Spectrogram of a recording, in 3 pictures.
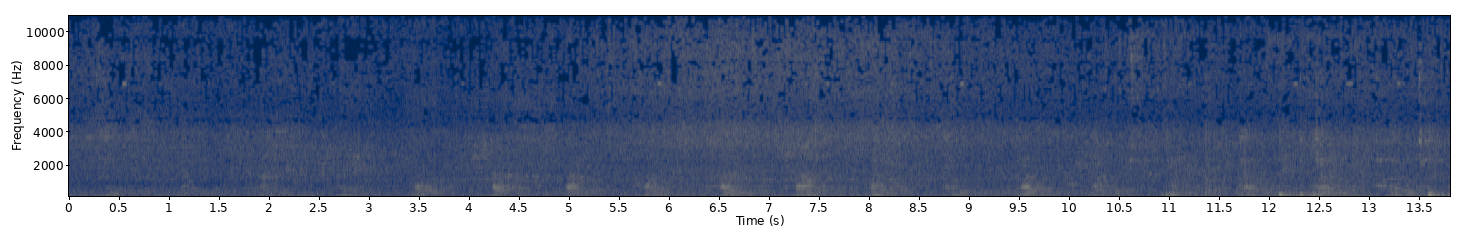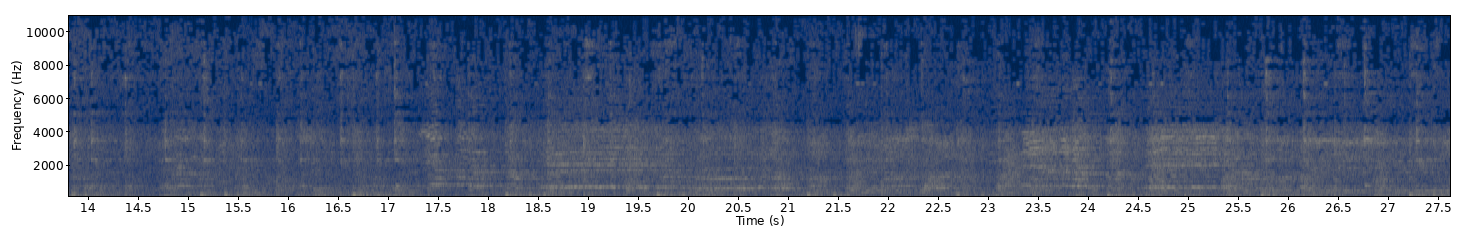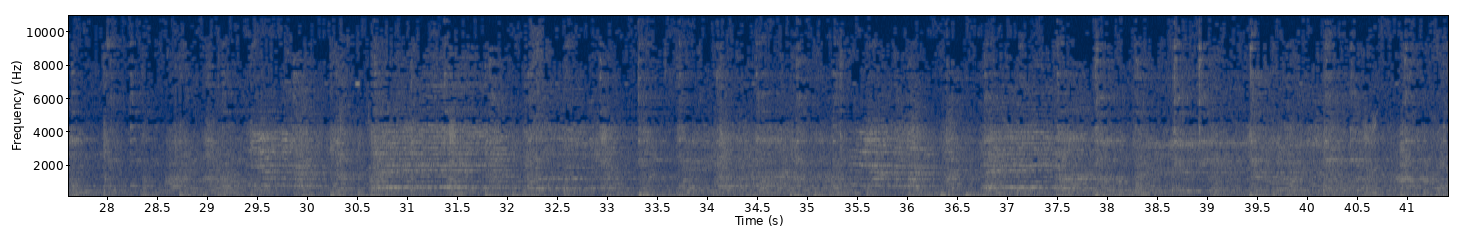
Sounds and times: amateur musicians playing and singing on the street 0:00.0 - 0:41.4

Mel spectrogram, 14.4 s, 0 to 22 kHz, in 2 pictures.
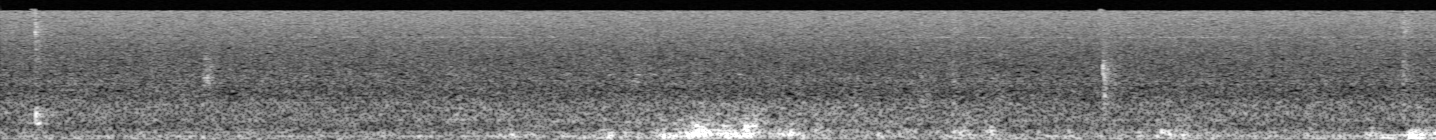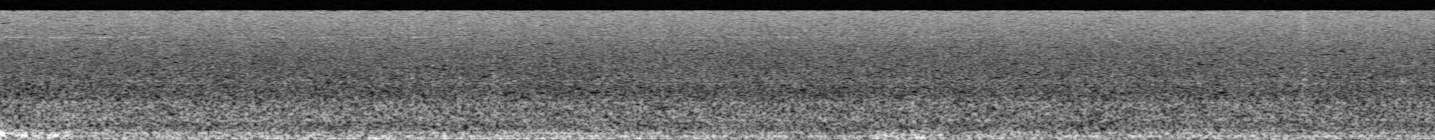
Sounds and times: rain 0:00.0 - 0:14.3
thunder 0:02.5 - 0:06.1
thunder 0:06.8 - 0:07.8

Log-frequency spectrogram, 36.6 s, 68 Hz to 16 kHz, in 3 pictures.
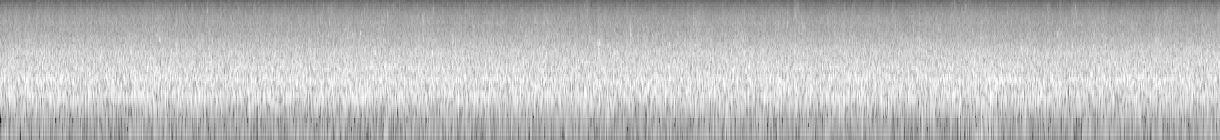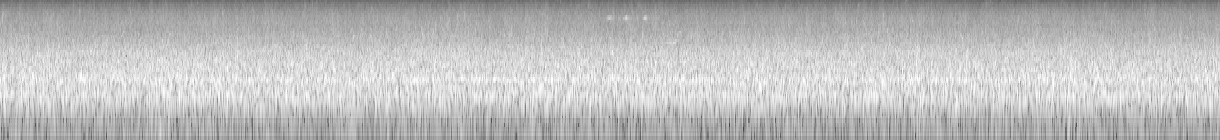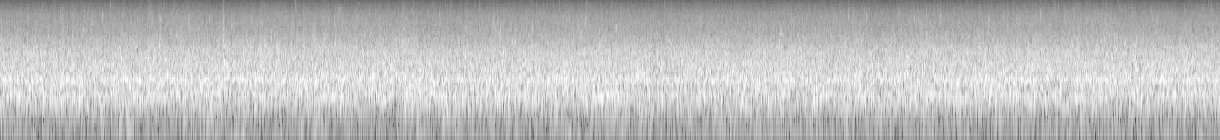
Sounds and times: small river 0:00.0 - 0:36.6
birds singing in background 0:18.1 - 0:19.3

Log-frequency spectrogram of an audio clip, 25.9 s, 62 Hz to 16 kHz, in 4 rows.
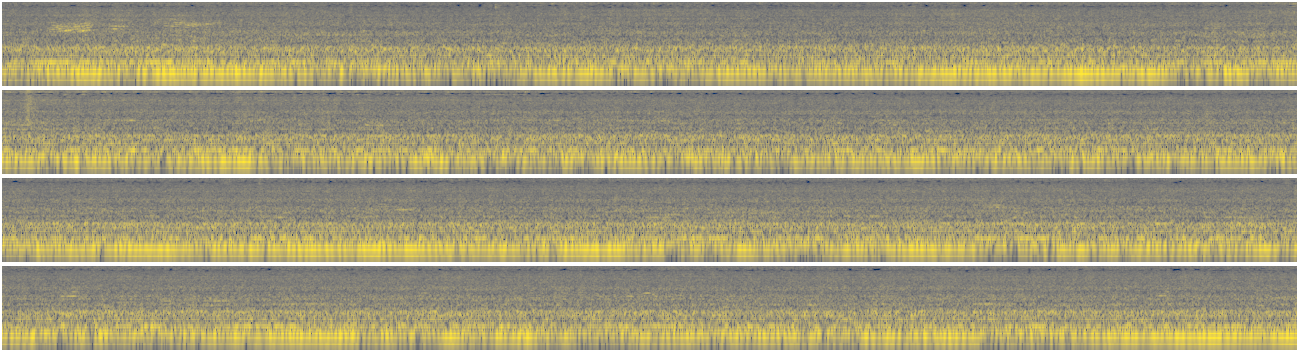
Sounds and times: fan 0:00.0 - 0:25.9

